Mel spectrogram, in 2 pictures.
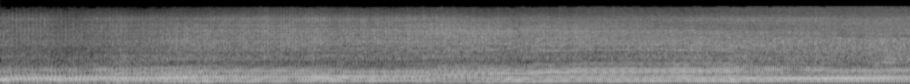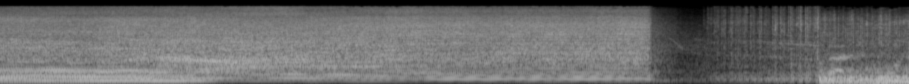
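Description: Pro modified pulling tractor's supercharged engine at full throttle under the load of the sled, its pitch climbing in steps over the first several seconds and then holding high. The sound cuts off suddenly about two seconds before the end.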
